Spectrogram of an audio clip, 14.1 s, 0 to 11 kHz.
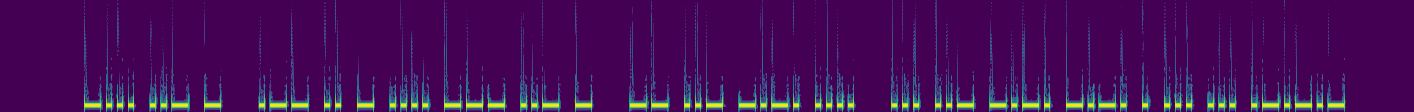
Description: Morse code, heard as a keyed tone, about 22 wpm, 700 Hz. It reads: BUT WITHOUT MUCH SUCCESS.
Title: Sentences from Top 900 Words 22wpm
